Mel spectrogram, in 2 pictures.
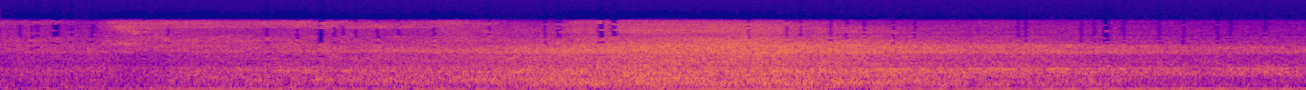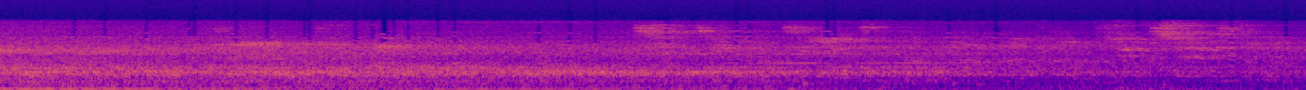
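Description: A train rushes past close by with a loud roar, then fades into the distance.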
